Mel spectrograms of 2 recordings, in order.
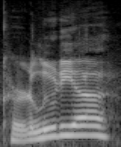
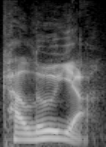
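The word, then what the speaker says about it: Kaluuya: her husband I forget his name Daniel Kurt curludia I can't I can't pronounce his last name I'm really sorry he was a film he was filming nope at the time so he couldn't Daniel kaluya yes he was supposed to come back as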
